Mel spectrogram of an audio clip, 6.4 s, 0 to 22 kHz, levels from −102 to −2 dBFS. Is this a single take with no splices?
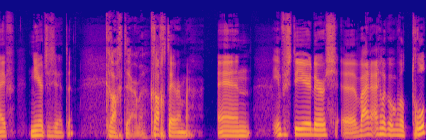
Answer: no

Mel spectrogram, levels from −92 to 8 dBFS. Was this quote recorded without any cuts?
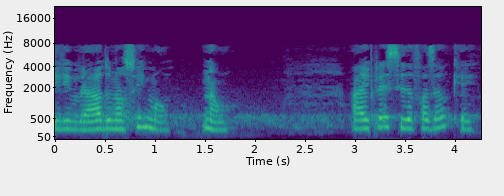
no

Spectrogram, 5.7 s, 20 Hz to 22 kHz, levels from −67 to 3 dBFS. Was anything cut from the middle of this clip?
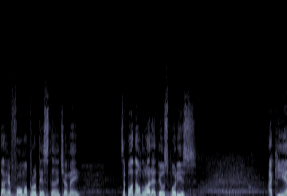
no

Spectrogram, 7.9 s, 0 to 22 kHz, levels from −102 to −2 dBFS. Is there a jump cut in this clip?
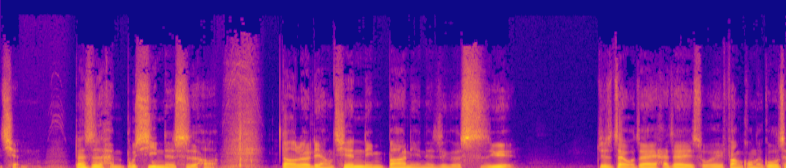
no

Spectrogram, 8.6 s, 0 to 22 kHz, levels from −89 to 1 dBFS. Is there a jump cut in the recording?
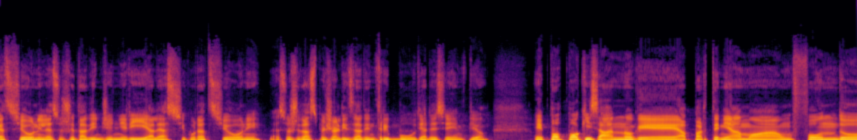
yes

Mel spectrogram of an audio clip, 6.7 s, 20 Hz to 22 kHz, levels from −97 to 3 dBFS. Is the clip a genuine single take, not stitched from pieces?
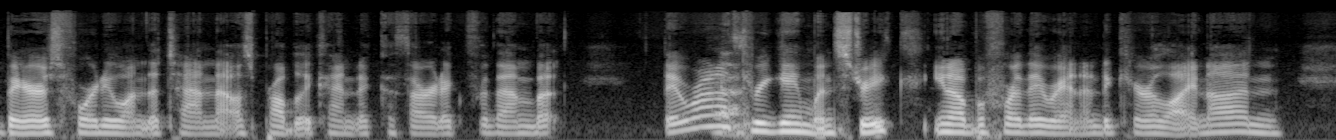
yes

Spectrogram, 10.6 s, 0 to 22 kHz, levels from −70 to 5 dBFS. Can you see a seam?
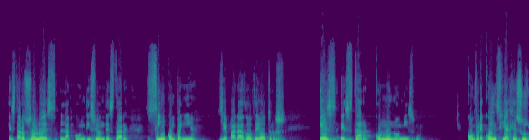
no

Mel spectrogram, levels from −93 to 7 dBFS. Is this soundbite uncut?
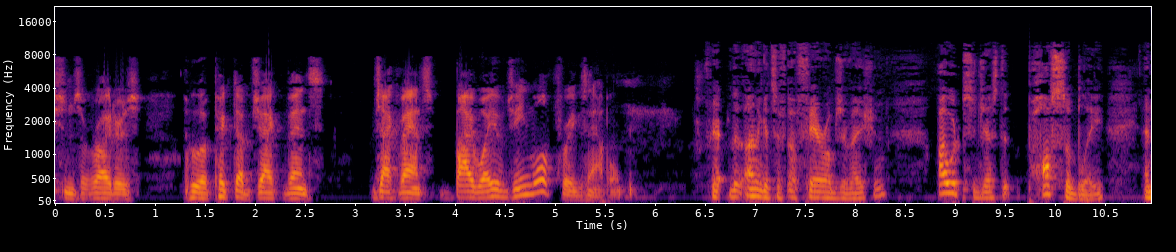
no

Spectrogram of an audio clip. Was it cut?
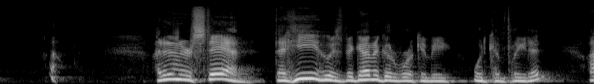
yes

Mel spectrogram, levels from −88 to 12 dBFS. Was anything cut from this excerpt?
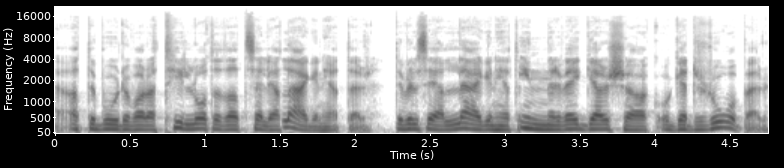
yes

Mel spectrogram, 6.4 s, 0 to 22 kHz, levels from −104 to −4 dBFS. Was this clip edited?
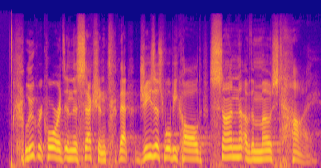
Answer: no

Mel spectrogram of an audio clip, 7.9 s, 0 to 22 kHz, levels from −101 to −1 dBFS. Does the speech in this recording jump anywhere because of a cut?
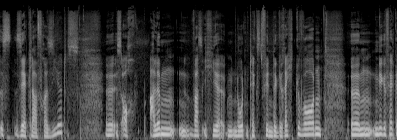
no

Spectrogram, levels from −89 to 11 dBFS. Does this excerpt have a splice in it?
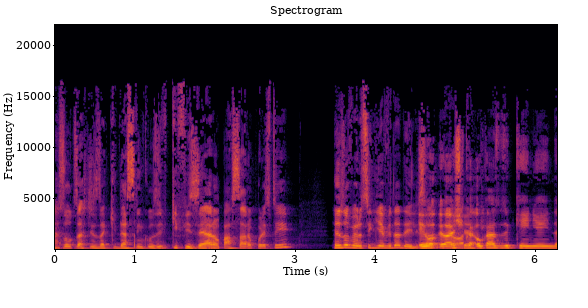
yes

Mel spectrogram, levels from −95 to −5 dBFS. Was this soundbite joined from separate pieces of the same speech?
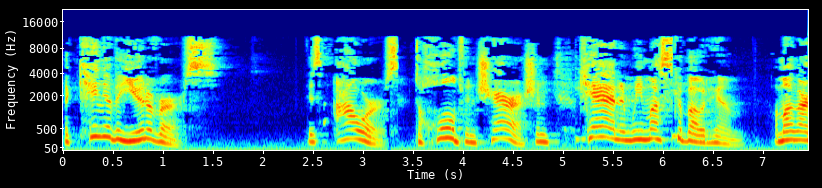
yes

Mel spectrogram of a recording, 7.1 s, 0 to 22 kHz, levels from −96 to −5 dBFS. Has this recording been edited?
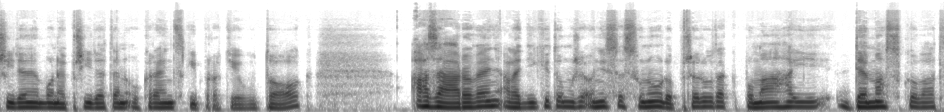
no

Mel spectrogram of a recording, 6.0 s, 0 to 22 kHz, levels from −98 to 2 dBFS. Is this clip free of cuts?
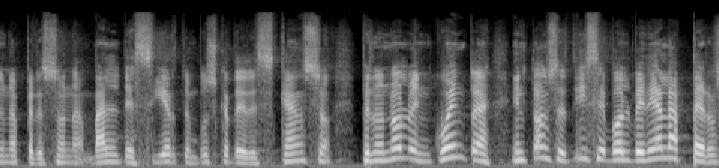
yes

